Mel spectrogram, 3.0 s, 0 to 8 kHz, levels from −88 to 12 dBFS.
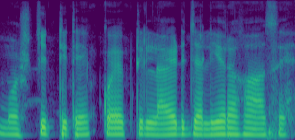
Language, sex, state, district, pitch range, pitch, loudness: Bengali, male, Assam, Hailakandi, 125-135 Hz, 130 Hz, -16 LUFS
